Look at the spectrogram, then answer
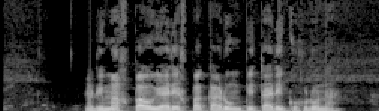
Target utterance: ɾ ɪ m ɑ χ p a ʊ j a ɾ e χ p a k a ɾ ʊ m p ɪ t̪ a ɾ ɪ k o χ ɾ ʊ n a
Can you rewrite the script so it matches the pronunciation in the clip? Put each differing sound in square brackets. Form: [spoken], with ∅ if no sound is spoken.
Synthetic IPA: ɾ ɪ m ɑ χ p a ʊ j a ɾ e χ p a k a ɾ ʊ m p ɪ t̪ a ɾ ɪ k o χ ɾ ʊ n a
